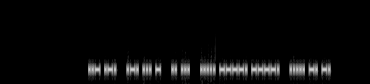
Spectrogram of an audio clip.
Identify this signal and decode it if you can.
Morse code, heard as a keyed tone, about 80 wpm, 700 Hz. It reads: UR RST IS 599 5NN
